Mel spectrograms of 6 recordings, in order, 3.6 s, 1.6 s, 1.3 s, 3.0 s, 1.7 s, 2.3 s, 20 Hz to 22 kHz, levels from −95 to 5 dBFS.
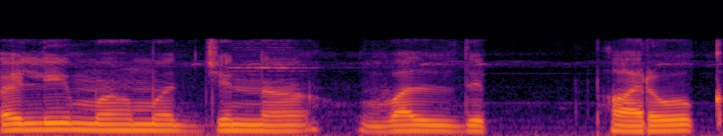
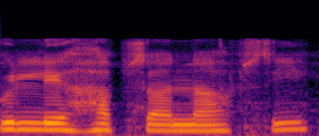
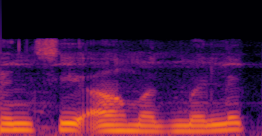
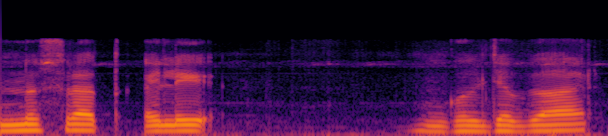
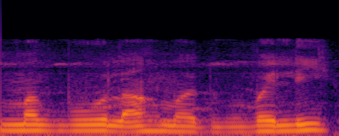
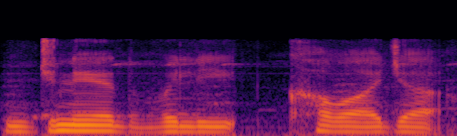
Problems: none marked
